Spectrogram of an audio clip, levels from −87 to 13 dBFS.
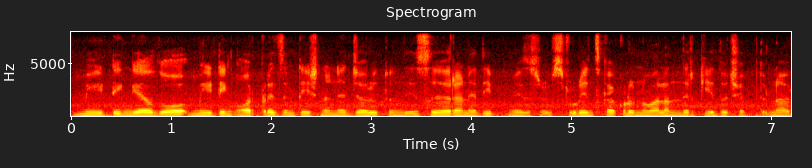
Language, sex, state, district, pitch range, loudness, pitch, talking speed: Telugu, female, Telangana, Karimnagar, 145-155 Hz, -17 LUFS, 150 Hz, 125 wpm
